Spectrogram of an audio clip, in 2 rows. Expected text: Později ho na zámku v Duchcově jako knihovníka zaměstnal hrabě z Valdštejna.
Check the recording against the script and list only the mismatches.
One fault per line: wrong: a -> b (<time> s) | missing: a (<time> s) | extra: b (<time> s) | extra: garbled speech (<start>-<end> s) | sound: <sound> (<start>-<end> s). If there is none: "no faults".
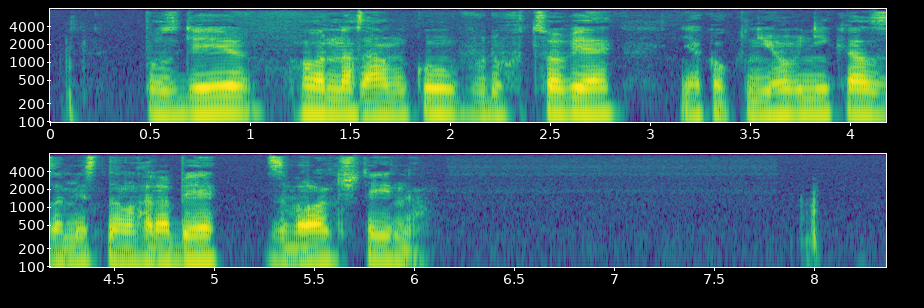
no faults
